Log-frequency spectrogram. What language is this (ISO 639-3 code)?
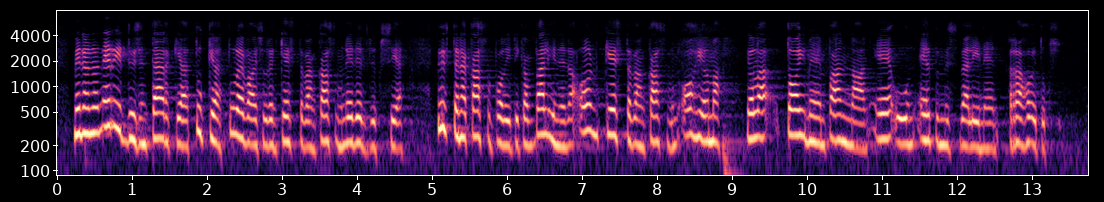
fin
